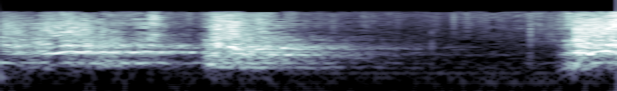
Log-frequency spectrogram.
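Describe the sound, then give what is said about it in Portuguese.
Boris, the household's pet dog, loose in the garden below, barks in a few sharp, loud bursts, with a drawn-out first bark, a quick second, and a pause before a final bark, with no talking. “Cida acorda com os latidos do cão de estimação da casa, que ficava solto lá embaixo, no jardim.”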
